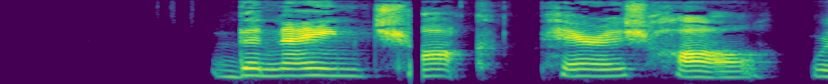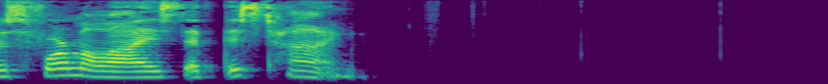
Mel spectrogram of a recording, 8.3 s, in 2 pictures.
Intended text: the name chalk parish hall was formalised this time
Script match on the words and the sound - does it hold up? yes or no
no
